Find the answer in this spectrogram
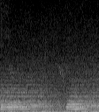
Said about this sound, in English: Tell that damn train shut up.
